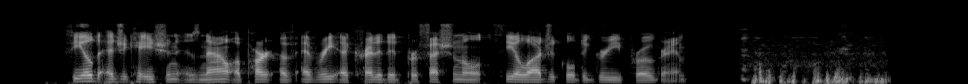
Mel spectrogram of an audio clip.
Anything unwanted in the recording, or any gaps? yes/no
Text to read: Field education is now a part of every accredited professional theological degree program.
yes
